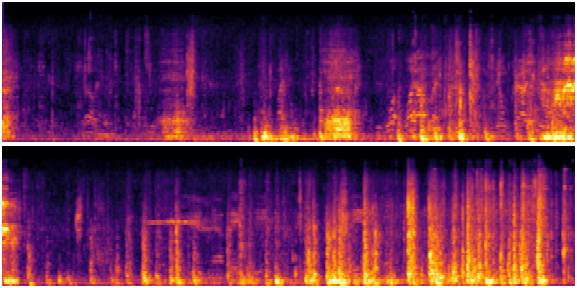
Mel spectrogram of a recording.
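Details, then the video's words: Horses being loaded into a trailer by cowboys at a rodeo: a whinny rises among heavy clip-clop of hooves and thumps, with men talking throughout. "Cowboy Load Horses in Rodeo Sound Effect"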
